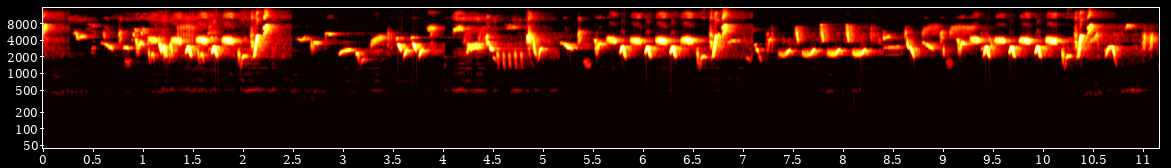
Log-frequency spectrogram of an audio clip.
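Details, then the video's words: Common nightingale recorded in its natural habitat in Greece, singing fast strings of repeated whistled notes and chattering trills in changing phrases, with a faint low steady hum beneath. "ΑΗΔΟΝΙΑ ΚΕΛΑΗΔΗΜΑ η ΣΥΝΑΥΛΙΑ με ΑΗΔΟΝΙΑ - COMMON NIGHTINGALE SONG"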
